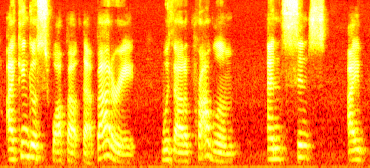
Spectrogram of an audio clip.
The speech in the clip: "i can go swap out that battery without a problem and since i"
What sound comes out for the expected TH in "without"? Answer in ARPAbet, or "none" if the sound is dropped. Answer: TH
